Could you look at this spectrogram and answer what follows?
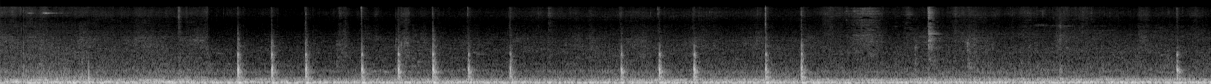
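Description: Steel cleaver chopping cooked meat on a thick round wooden chopping block: a run of sharp knocks, about three a second, starting about two seconds in and stopping around eight seconds, then a few more near the end. Under it runs a steady low rumble of street traffic.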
